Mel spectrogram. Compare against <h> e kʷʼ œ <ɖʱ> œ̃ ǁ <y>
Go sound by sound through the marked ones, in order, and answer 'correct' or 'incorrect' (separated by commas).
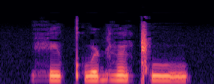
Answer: correct, correct, incorrect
